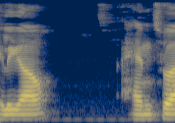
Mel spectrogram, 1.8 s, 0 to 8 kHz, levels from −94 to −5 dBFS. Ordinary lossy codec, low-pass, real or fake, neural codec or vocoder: none; 7.2 kHz; real; none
